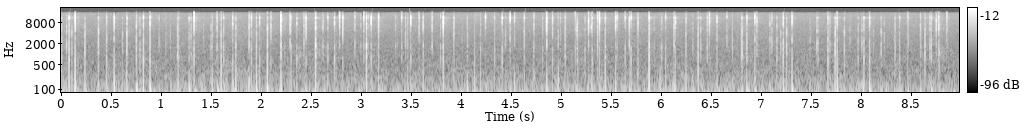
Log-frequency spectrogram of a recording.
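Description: Long red acrylic nails tap and scratch a small, hollow, red glossy glass cosmetic bottle held upright. Quick, sharp clicks and scrapes overlap at an uneven pace of about three per second for the whole clip, over a low hum and a faint static-like hiss.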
